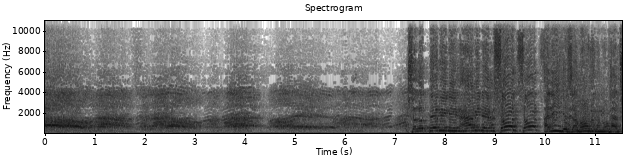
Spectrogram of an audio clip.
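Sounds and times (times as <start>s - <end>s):
large crowd reciting salawat at a religious gathering: 0.0s - 7.5s
speech: 7.4s - 11.5s.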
